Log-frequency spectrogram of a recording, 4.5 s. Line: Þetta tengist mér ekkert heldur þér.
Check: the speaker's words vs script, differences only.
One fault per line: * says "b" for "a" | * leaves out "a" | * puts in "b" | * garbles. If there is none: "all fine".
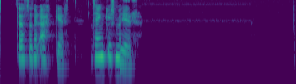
* leaves out "tengist"
* says "tengist" for "heldur"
